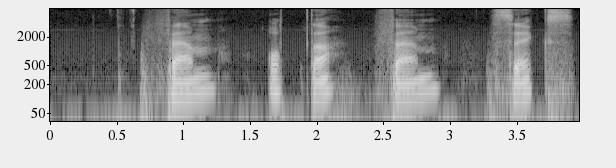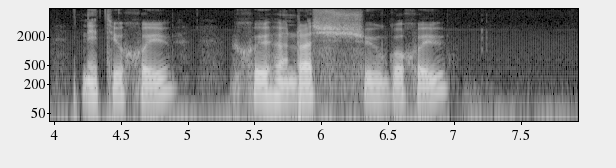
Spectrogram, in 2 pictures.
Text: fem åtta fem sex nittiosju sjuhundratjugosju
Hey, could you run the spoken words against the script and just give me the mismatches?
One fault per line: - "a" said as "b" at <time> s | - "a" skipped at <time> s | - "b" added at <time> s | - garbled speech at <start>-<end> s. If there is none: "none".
none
